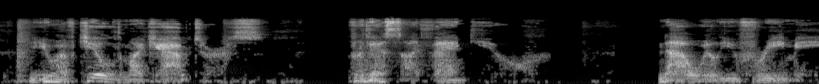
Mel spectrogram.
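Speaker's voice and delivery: low, deep, rasping whispered voice. A game master voices a glowing deer skull speaking to the players, deep, raspy voice. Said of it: "you hear a deep, raspy voice in your head".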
